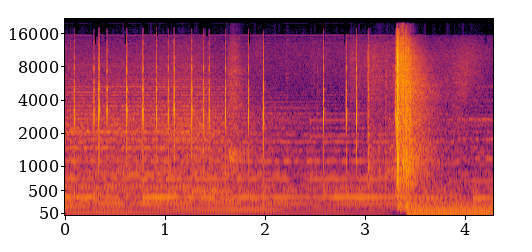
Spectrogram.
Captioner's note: scoffing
